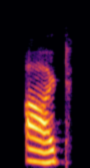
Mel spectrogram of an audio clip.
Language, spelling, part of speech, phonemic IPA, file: Marathi, आठ, numeral, /aʈʰ/, LL-Q1571 (mar)-आठ.wav
- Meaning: eight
